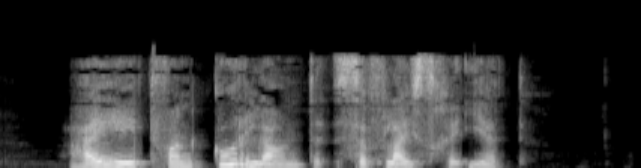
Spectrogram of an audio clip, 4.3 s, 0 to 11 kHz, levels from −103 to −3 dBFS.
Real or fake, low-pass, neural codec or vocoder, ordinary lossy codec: real; 7.2 kHz; none; AAC, 32 kbps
